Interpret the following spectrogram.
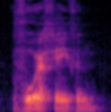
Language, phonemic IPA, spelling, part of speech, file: Dutch, /ˈvoːrˌɣeː.və(n)/, voorgeven, verb, Nl-voorgeven.ogg
- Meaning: to feign, to pretend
